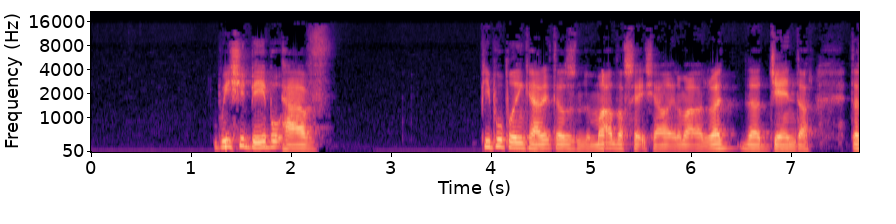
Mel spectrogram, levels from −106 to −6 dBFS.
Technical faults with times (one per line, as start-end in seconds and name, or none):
0.00-7.69 MP3 compression
1.87-1.91 damaged data in a compressed stream
5.08-5.13 damaged data in a compressed stream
